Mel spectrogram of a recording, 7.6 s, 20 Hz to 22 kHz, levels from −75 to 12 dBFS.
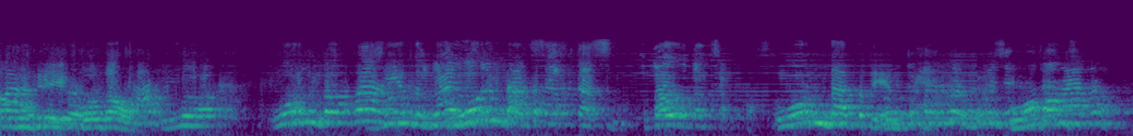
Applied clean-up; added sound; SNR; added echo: neural separator model SepFormer DNS4.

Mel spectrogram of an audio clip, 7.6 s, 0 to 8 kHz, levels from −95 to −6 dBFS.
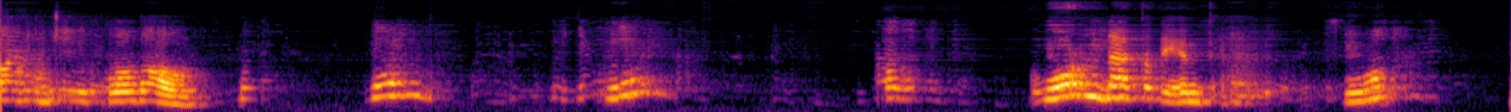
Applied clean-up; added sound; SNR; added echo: neural mask model DeepFilterNet 3.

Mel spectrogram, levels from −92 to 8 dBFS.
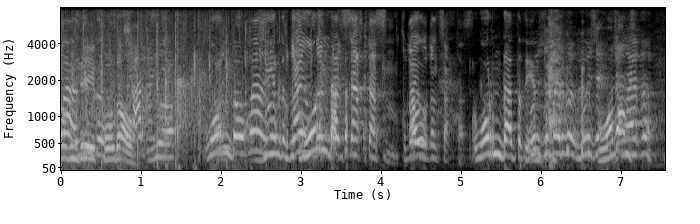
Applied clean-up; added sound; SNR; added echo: none; none; none; none.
